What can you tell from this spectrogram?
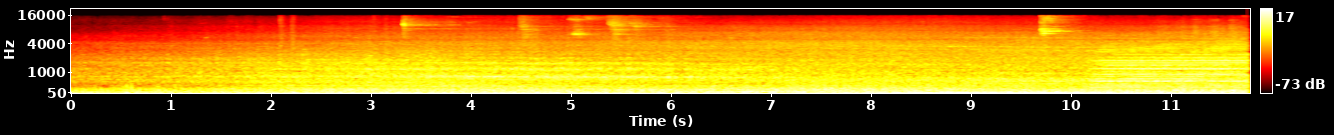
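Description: Norfolk Southern freight train's diesel locomotives approaching and passing close by, the engine rumble growing louder. About ten seconds in a train horn starts sounding a steady chord.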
